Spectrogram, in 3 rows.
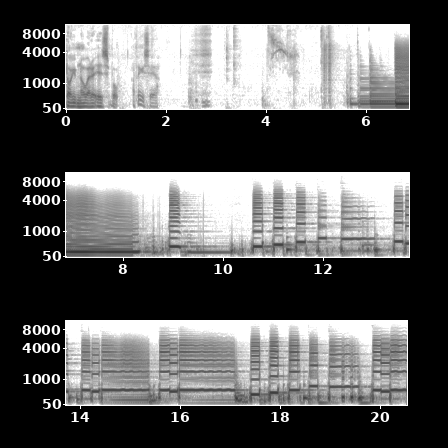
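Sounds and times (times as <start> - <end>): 
speech: 0.1 - 2.0
smooth sustained electric guitar tone with violin-like quality: 5.6 - 20.5.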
